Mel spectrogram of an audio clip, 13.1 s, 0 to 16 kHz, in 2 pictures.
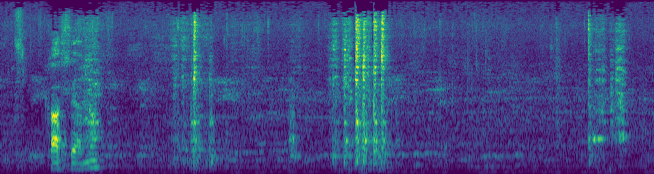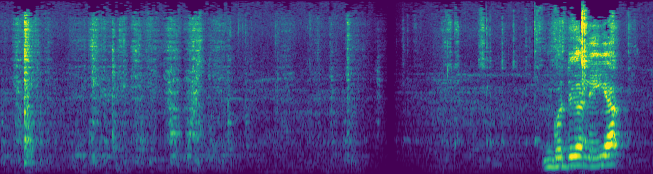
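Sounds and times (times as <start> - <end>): spatula scraping frying pan: 0.6 - 3.9, 5.5 - 12.1.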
